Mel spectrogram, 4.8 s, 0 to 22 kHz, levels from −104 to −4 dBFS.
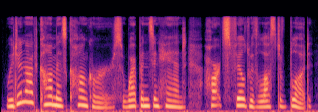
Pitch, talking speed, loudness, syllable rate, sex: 230 Hz, 190 wpm, -21 LUFS, 4.5 syllables/s, female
